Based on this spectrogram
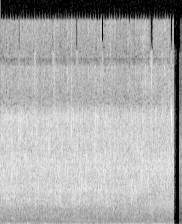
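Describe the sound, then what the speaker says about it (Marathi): Tomatoes sautéing in hot oil for a dry cauliflower and potato dish, making a loud, continuous, close-up sizzle that cuts off abruptly at the end. "आपण हे टोमॅटो छान असे परतून घेऊयात"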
